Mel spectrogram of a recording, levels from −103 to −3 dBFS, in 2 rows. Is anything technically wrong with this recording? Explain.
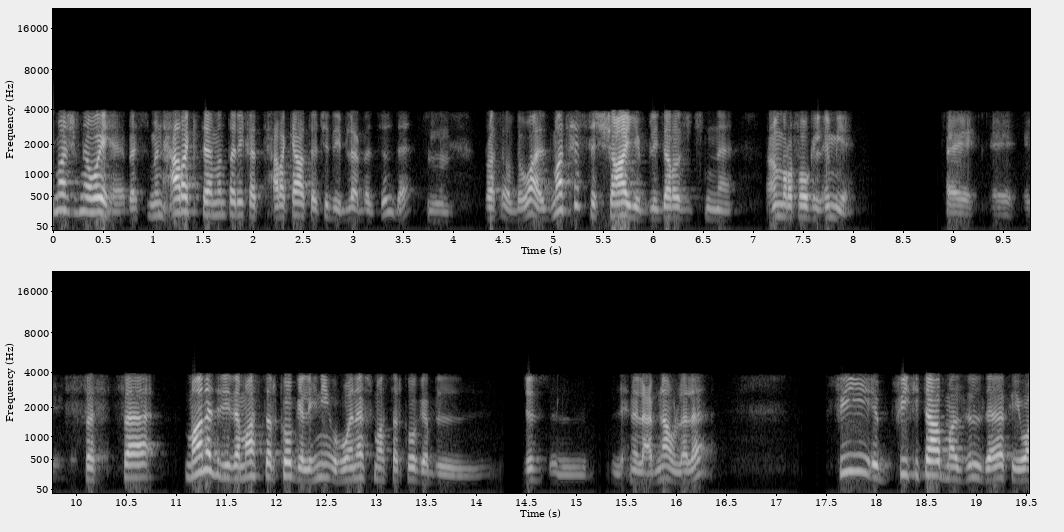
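No, nothing here points to a technical fault. The speech reaches us through a G.726 ADPCM telephone path at 32 kbit/s, the rate used by DECT cordless phones, so the sound sits in the usual line band of about 300 Hz to 3.7 kHz.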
